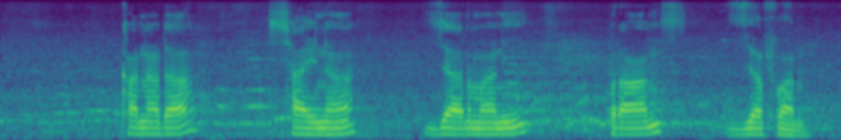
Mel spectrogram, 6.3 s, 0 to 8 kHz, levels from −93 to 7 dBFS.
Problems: background conversations at intervals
